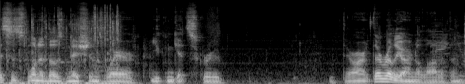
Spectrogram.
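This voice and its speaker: Very fast speech over noticeable background noise. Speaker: speedrunner. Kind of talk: live gameplay commentary. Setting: live-streamed marathon event.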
